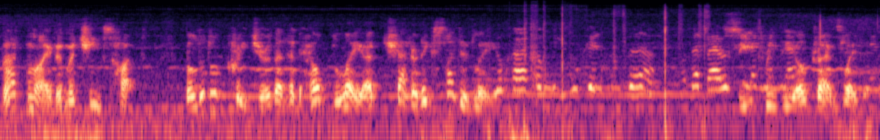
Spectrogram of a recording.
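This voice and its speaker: A man's voice: lowish voice, wildly swooping pitch, a little slow, long pauses. Male storybook narrator on muffled cassette. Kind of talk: dramatic scripted children's read-along narration. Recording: muffled distorted toy cassette playback. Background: loud dramatic music.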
